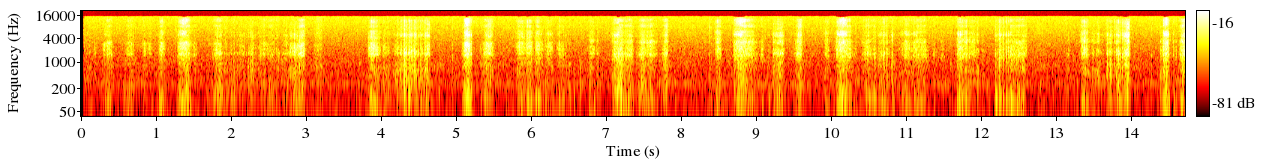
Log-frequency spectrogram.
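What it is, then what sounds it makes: Fountain pen nib scratching on paper. A rose-gold steel EF fountain pen nib, held in the fingers, writes Hangul letters on a lined paper sheet lying flat on a desk. The nib scratches the paper surface in short, quiet strokes, giving bright, dry scratches with brief pauses between them.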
